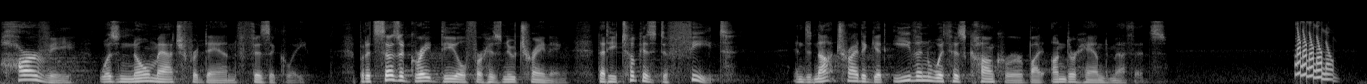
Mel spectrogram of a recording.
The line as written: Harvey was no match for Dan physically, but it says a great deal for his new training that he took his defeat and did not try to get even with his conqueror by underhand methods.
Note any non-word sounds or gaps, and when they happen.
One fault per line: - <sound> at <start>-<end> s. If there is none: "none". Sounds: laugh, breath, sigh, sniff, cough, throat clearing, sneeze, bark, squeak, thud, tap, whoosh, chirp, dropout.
- chirp at 13.0-13.4 s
